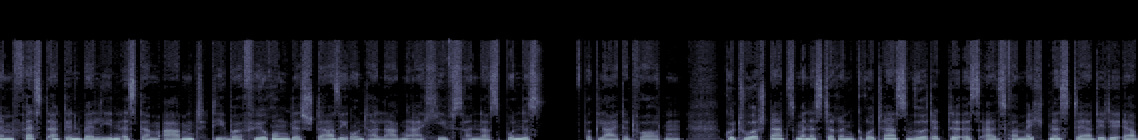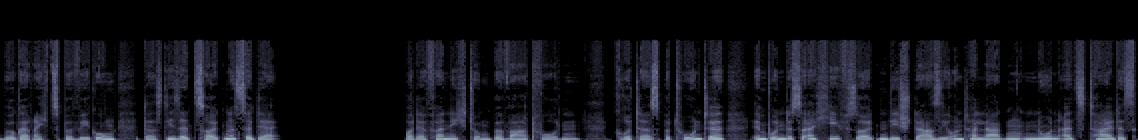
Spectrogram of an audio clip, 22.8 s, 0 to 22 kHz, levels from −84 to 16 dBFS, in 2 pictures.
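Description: A likely long network dropout twice stopped the speech stream, and the receiver stretched the last sound into a fading buzz before falling silent. From 5.35 to 5.79 s, between "an das" and "begleitet worden", the gap is short; from 14.12 to 15.46 s, over a second goes quiet. The speech returns with those parts missing.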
